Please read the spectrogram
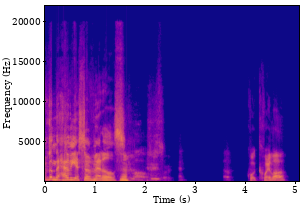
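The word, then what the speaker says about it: gweilo: What's the pronunciation? How do you say give it? them the heaviest of metals. Quaylaw? Guilao.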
